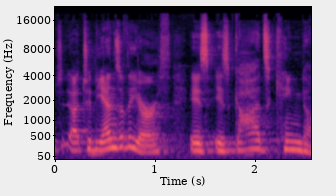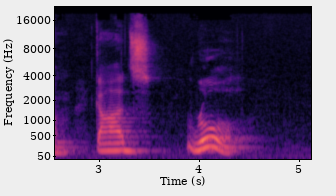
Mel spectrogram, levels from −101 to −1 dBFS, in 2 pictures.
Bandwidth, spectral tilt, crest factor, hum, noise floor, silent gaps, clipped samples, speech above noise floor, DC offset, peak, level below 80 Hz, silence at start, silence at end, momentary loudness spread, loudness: 19 kHz; -4 dB/octave; 20 dB; none; -69 dBFS; none; under 0.1%; 31 dB; under 0.1%; -20 dBFS; -76 dBFS; 0 s; 0.6 s; 12 LU; -37 LUFS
